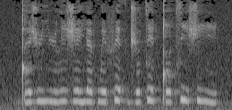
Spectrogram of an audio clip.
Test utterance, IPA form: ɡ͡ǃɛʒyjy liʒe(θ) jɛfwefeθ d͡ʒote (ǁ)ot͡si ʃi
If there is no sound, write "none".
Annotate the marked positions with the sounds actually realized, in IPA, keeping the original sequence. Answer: none, ǃ

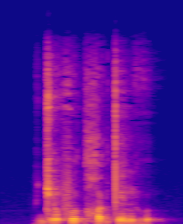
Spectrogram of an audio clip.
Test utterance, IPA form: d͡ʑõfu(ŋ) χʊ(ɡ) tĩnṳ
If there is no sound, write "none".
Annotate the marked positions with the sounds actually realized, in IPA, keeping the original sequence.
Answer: ɡ, ɡ

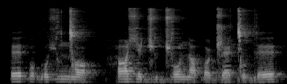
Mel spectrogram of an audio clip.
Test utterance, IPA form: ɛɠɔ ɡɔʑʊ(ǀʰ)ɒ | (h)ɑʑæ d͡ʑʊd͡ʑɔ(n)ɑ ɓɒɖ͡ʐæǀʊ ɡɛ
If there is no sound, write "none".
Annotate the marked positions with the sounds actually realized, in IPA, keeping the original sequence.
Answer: ŋ͡ǀ, h, n

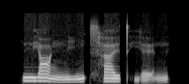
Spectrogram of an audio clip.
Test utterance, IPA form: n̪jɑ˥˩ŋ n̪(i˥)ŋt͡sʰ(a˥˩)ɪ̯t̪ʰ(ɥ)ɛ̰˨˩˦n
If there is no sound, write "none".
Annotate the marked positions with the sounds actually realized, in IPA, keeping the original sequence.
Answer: i˧˥, a˥, j

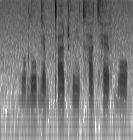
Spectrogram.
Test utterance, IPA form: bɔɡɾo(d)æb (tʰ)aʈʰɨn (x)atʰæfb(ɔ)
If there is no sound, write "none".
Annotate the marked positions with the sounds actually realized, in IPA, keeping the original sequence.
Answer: ɡ, tʼ, kʰ, ɔ

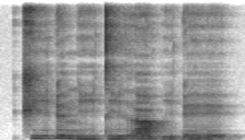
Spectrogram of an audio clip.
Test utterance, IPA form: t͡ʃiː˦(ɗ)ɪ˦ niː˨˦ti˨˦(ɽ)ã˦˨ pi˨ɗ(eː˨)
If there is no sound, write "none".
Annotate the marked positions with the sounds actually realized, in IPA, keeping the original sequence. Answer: ɗ, r, eː˨

